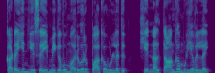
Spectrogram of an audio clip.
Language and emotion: Tamil, disgusted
